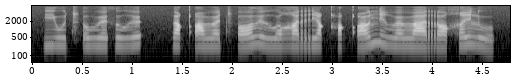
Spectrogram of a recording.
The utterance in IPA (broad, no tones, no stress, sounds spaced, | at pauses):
j u t͡sʼ ʊ β ʏ θ u ɣ ʏ | ə qʼ a β œ t͡sʼ ɔ ð ʏ ɣ u ʁ ɐ r i qʰ ɔ qʼ o n i β œ β a r ɔ χ i l u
